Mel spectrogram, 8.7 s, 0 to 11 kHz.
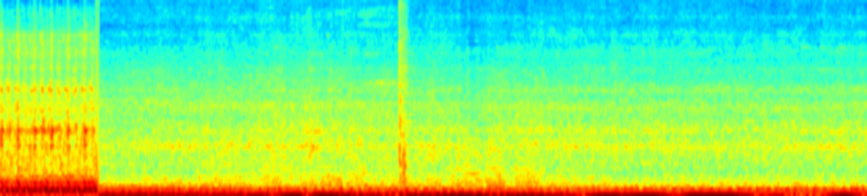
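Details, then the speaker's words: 1968 Shelby GT500 KR with 428 Cobra Jet after a muffler tune for loud exhaust, idling in the garage: a deep, steady, even burble with no blowing or ticking. The engine and mufflers sound healthy. "seems to have the same sound on idle in the garage but we're gonna find out how it is outside"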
